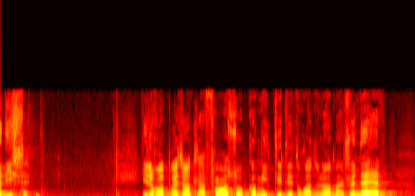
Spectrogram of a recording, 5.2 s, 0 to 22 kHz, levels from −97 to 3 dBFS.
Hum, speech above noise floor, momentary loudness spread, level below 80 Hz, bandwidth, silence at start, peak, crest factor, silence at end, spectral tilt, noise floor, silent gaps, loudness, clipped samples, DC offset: none; 39 dB; 12 LU; -68 dBFS; 12 kHz; 0 s; -6 dBFS; 20 dB; 0.25 s; -4.5 dB/octave; -63 dBFS; none; -25 LUFS; under 0.1%; under 0.1%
